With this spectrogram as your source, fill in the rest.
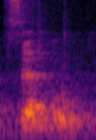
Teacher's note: in that way a similar effect is lateral release and here the alveolar closure for the l is released by lowering the sides of the tongue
